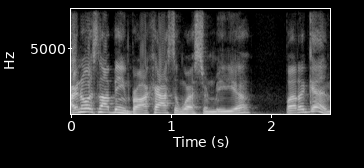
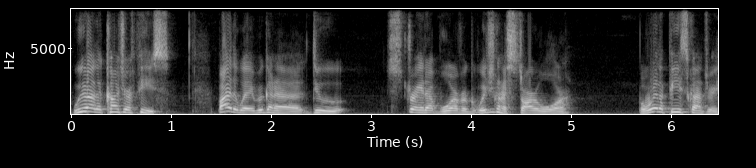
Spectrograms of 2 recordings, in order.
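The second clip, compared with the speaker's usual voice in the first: normal talking voice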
